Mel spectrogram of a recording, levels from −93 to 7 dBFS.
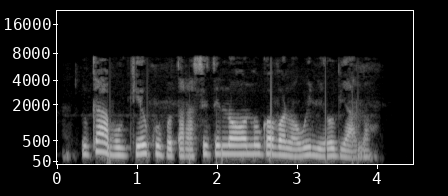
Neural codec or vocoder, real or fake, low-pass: none; real; 7.2 kHz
